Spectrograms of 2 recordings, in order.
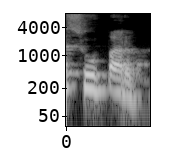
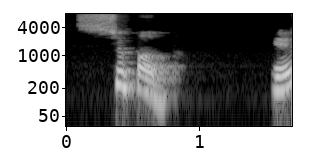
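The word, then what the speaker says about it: superb: ये जो हमारा वर्ड है सुपर्ब इसको बोलते हैं सुपर्ब लेकिन इसमें जो आर है हमारा इसको साइलेंट करना पड़ता है तो इसका जो प्रोनंसिएशन है वो रहेगा इट्स सुपर्ब इट्स सुपर्ब ठीक है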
